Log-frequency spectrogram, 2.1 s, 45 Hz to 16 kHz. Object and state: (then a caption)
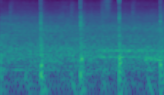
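Damped car fender sounding solid, not hollow. A front car fender panel fitted with sound-damping material is knocked four times at even intervals over steady background noise. Each knock gives a short, dull thud with a low-mid tone around 470 Hz that dies away quickly. The damped fender sounds dense and full rather than hollow.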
